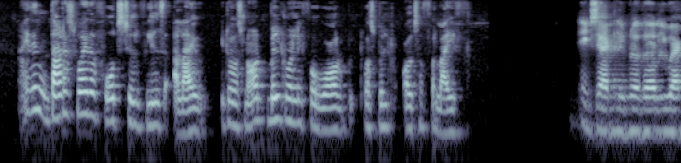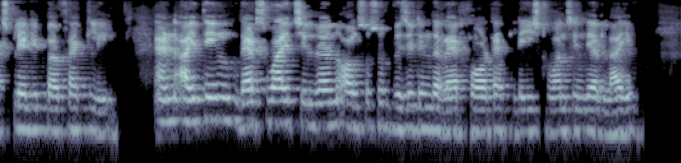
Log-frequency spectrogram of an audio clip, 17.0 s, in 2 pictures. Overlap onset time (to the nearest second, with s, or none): none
